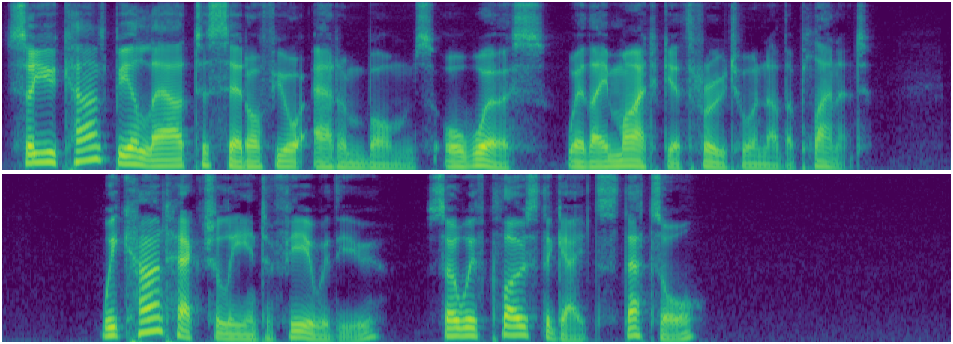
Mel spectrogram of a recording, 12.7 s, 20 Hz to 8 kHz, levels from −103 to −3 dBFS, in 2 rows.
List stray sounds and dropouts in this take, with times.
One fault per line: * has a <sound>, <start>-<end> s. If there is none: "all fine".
all fine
